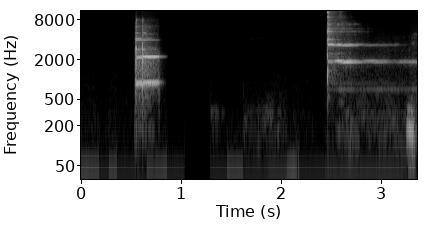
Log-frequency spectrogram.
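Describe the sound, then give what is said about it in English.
Wine glasses clink twice in a toast at a wine tasting, a bright short chink followed later by a second clink whose clear high ring lingers and slowly fades. “So I have put it in the glass. So yeah, let's cheers.”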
